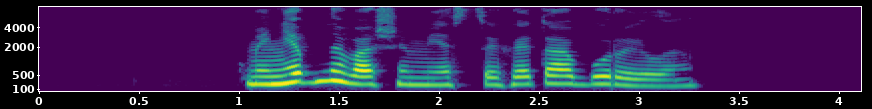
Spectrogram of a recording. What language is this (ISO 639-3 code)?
bel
